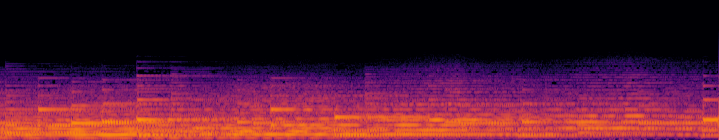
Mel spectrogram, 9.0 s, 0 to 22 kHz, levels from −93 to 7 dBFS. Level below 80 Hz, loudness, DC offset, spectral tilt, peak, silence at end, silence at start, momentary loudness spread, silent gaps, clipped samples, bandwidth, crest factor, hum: -46 dBFS; -23 LUFS; under 0.1%; -13.5 dB/octave; -8 dBFS; 0 s; 0 s; 7 LU; none; under 0.1%; 3.1 kHz; 14 dB; none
